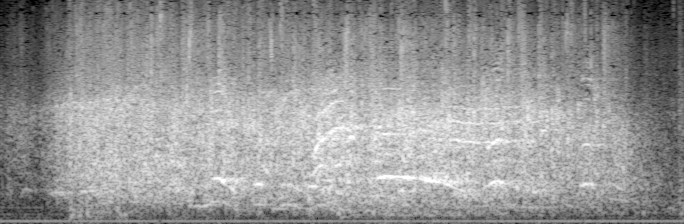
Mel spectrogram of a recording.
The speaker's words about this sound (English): it's my first time up and they clapped me.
